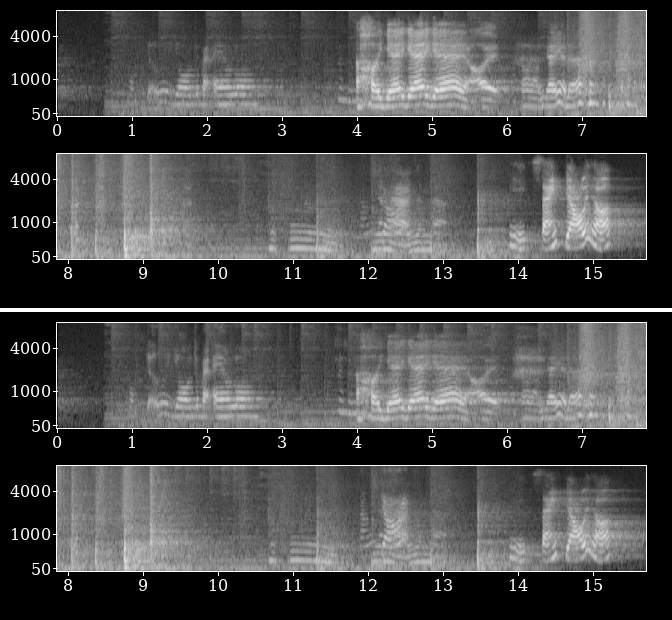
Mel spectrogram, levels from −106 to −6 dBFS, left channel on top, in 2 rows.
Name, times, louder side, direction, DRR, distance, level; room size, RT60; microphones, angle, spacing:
sound 1, 0.6-14.5, equal, 20° right, 4.4 m, -52 dB
voice 1, 0.9-2.7 3.7-4.1 6.1-6.5 6.8-7.0 11.9-12.6, right 4 dB, 75° right, 14 dB, 0.8 m, -38 dB
voice 2, 4.0-5.9 6.2-8.5 9.5-9.7 10.7-11.7 12.0-13.1 13.9-15.2, left 4 dB, 55° left, 16 dB, 0.6 m, -28 dB
sound 2, 6.6-14.0, equal, ahead, 2.3 m, -36 dB
26.5 x 14.5 x 9.5 m, 2.1 s
head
